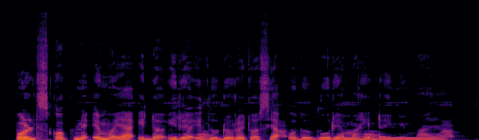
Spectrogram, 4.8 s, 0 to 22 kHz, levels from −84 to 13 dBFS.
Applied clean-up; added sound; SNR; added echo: neural mask model RNNoise.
